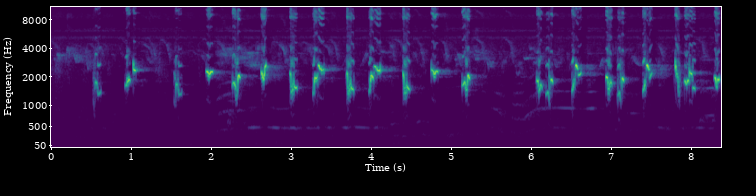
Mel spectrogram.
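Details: Lively yellow-vented bulbul song used to spur caged birds to sing: choppy runs of bubbly, throaty notes with short whistled tones, a soft steady hum beneath, and a brief lull before a denser final burst.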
